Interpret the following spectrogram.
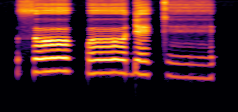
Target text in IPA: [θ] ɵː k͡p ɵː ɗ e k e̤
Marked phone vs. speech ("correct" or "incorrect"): correct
